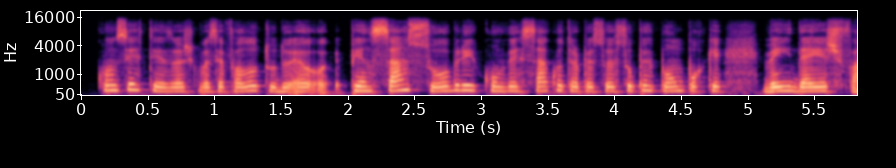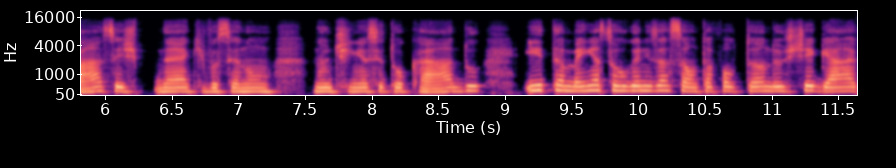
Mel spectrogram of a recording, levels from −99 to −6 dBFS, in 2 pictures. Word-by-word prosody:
Com 240 0 +1
certeza, 235 -7 0
eu - - +3
acho 195 -1 -4
que - - -14
você 200 +1 -1
falou 195 +4 0
tudo. 195 -4 -2
Eh, 195 - +2
o - - -3
pensar 220 +2 +4
sobre 235 +1 +1
conversar 210 -1 -1
com 235 - -2
outra 210 -2 -1
pessoa 200 0 -2
é - - -3
super 230 +2 -1
bom 210 -1 -2
porque 210 0 -3 0.3
vem 195 +4 +5
ideias 200 0 +3
fáceis, 190 +2 -1
né, 185 +2 +1
que 180 0 -11
você 180 +1 -1
não 180 0 0 0.3
não 185 0 +2
tinha 185 0 -2
se 190 +2 -3
tocado. 185 +4 -1 0.3
E 240 +2 +5
também 230 -1 +2
essa 230 -1 +1
organização, 225 -2 +1
tá 200 +1 -5
faltando 205 +1 -1
eu - - 0
chegar 200 0 +1
205 Hz, 200 wpm, -22 LUFS, 190-220 Hz, 0.3 s, vem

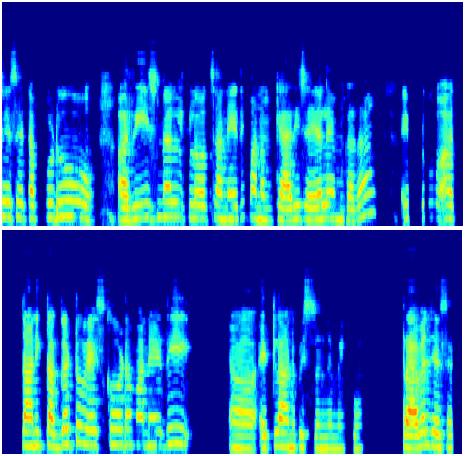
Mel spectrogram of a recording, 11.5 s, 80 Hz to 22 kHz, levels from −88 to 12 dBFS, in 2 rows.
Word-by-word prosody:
చేసేటప్పుడు 250 -1 -2 0.7
ఆ - - +7
regional 255 +2 -1
clothes 235 0 -2
అనేది 225 +2 -2
మనం 215 -3 -1
క్యారీ 205 +2 +3
చేయలేం 220 +2 +1
కదా! 200 +6 -1 0.5
ఇప్పుడు 245 +1 -21 0.7
దానికి 245 0 +4
తగ్గట్టు 270 +6 +2
వేసుకోవడమనేది 255 0 -2 0.7
ఆహ్, 210 -1 +2
ఎట్లా 240 +3 +1
అనిపిస్తుంది 215 -2 -3
మీకు 195 +1 -12 0.6
ట్రావెల్ 220 +3 +8
చేసే 225 -1 0
235 Hz, 100 wpm, -24 LUFS, 220-255 Hz, 0.7 s, ట్రావెల్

